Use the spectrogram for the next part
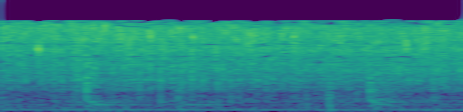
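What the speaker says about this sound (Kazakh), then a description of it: "енді мына шетін қуырып жатырмыз" Food sizzling steadily in a hot pan as its second side fries, a close, even crackle filling the short stretch without any voices.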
